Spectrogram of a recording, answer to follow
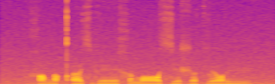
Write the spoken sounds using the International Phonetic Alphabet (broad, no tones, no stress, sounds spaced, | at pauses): x ɑ m ɛ qʼ eː sʲ v eː x œ m ɔː sʲ œ ʃ œː t͡s lʲ ɔː ɾ yː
